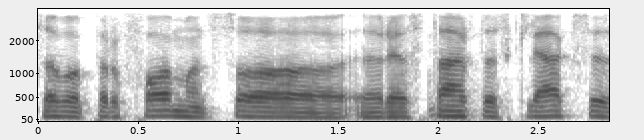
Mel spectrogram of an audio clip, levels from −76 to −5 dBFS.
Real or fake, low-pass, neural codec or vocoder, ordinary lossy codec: real; 3.6 kHz; none; Opus, 16 kbps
